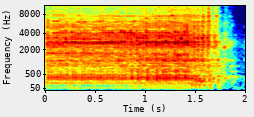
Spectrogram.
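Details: Yamaha GT80 (KE102) two-stroke during a build, with a tach drive and clear oil lines from tank to intake: crisp, even buzzy idle with no misses, then it shuts off; the engine sounds healthy.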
